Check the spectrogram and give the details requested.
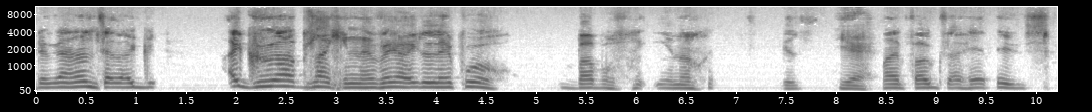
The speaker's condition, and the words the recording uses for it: Cerebral palsy. I I think I'm kind of picking up your stammer.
